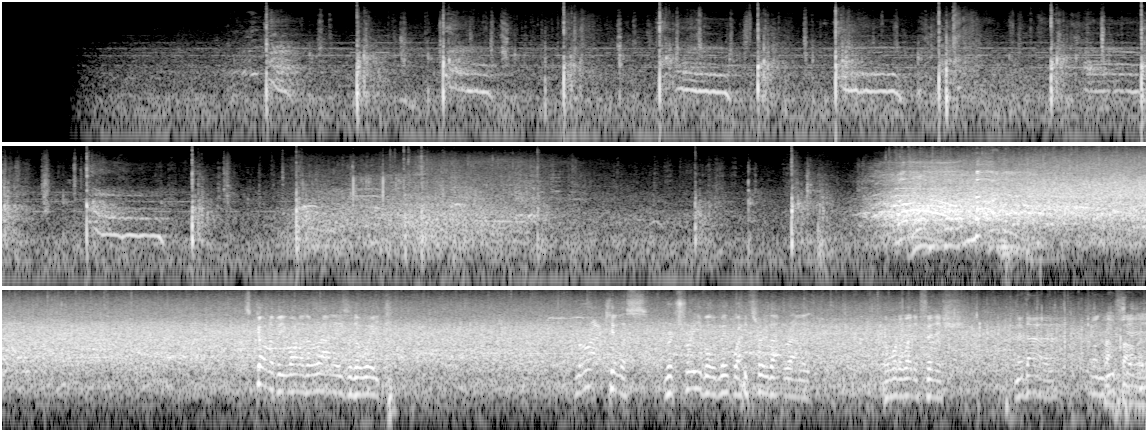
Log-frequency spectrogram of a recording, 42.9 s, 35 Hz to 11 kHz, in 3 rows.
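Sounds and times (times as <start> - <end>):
racket striking tennis ball: 8.2 - 8.4, 16.7 - 16.9
crowd cheering and applause: 18.2 - 20.8, 25.0 - 42.9.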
